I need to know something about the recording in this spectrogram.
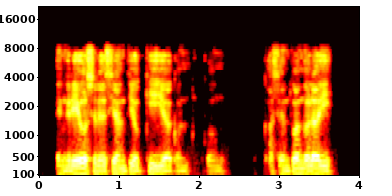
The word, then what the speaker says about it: Antioquía: Este sí, en realidad, como es una palabra griega, tiene acento en la I. Se le dice, se le decía Antioquía. Yo sé que en América, no sé si en Colombia creo es es Antioquia, ¿no?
